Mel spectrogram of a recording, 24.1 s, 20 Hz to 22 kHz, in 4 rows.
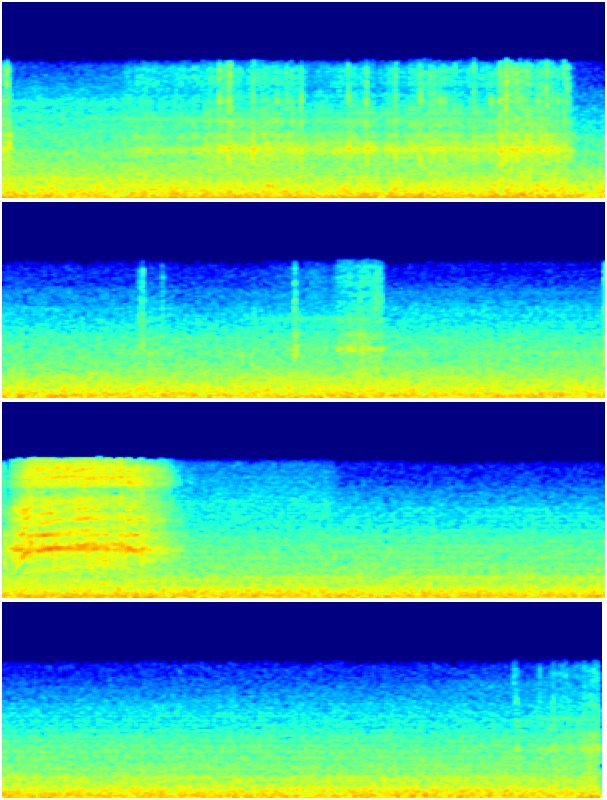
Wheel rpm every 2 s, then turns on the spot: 10, 20, 20, 0, 0, 20, 60, 0, 0, 0, 0, 0.
2-6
